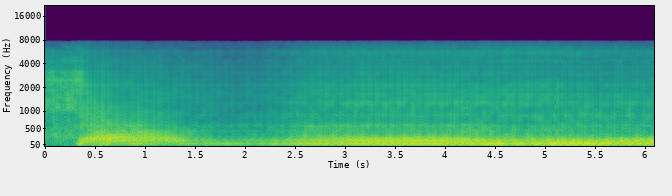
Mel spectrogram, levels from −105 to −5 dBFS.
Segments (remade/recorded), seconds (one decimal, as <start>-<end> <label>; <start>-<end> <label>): 0.0-6.1 remade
